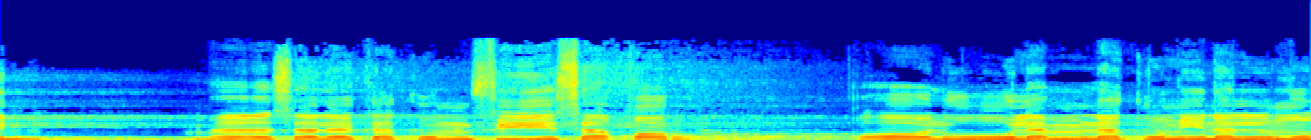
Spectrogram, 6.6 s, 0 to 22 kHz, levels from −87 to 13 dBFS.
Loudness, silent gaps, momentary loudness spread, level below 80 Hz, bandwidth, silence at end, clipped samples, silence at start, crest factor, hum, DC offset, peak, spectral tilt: -13 LUFS; none; 17 LU; -60 dBFS; 16 kHz; 0 s; under 0.1%; 0 s; 14 dB; none; under 0.1%; 0 dBFS; -5 dB/octave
